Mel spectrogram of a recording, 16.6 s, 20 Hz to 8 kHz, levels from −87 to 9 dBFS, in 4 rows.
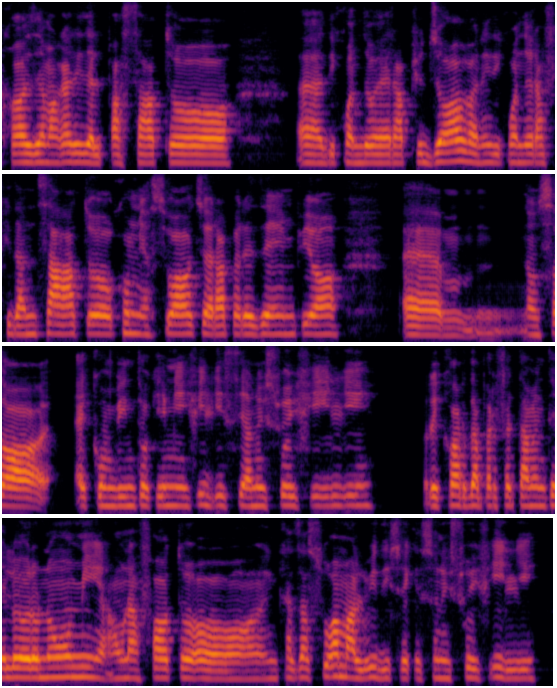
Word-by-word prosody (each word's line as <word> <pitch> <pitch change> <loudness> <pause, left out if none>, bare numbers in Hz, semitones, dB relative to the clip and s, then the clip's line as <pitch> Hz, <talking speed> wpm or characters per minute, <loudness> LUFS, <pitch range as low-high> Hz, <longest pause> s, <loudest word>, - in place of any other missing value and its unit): cose 160 0 +2
magari 160 +1 0
del 145 -3 +1
passato, 150 -1 +1 0.4
uhm, 150 -1 -1
di 150 - -9
quando 155 -1 -1
era 150 0 +1
più 155 +2 -9
giovane, 170 0 +2
di 150 -1 -8
quando 155 0 -3
era 150 -1 -2
fidanzato 165 0 +1
con 180 -1 -4
mia 165 -2 -6
suocera, 170 -1 +1
per 165 0 -2
esempio. 165 0 0 0.4
Ehm, 150 - -2
non 155 -6 -6
so, 160 -2 +5 0.2
è - - -3
convinto 165 0 -2
che 170 +1 -6
i - - -1
miei 170 -1 -3
figli 175 0 -8
siano 165 0 -2
i - - -4
suoi 175 +1 -4
figli, 175 +2 -8 0.4
ricorda 175 +1 +1
perfettamente 170 0 -2
i - - 0
loro 170 0 +8
nomi, 180 +1 +1
ha - - -6
una 165 0 -1
foto 155 -3 +1
in 155 - -11
casa 170 +2 -4
sua, 190 +3 +2
ma 180 -3 +3
lui 165 +3 -3
dice 155 -1 -6
che 155 - -10
sono 165 +1 -6
i - - -6
suoi 170 +1 -5
figli, 160 -1 -6
165 Hz, 185 wpm, -22 LUFS, 155-170 Hz, 0.4 s, loro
